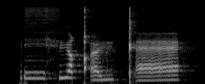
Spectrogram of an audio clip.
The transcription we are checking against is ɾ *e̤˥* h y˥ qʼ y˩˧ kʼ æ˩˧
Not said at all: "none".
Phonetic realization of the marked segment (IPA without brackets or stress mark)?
e̤˥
